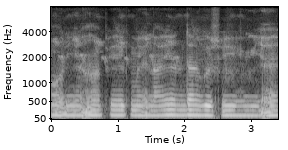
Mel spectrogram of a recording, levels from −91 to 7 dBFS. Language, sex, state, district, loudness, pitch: Hindi, male, Bihar, Kishanganj, -16 LUFS, 125 Hz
